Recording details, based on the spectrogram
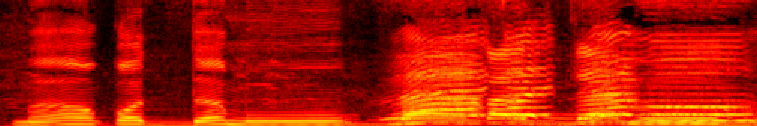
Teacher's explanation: جب کسی حرف پیش ہو اور واو کے اوپر سکون ہو تب واو مدہ ہوتا واو ساکن سے پہلے پیش ہو تو واو مدہ مدہ ہوتا ہے. اس واو کو کیا کرنا ہے؟ ہے لمبا کرنا ہے. کھینچ کر پڑھنا ہے.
